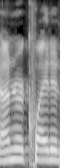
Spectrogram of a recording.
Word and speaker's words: unrequited: Is it unrequited or unrequited? Quite or quit? It's unrequited.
